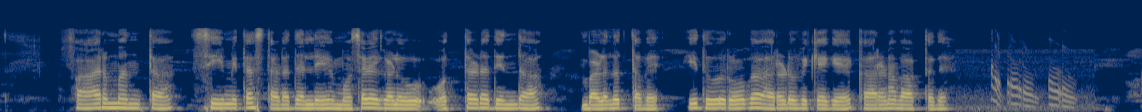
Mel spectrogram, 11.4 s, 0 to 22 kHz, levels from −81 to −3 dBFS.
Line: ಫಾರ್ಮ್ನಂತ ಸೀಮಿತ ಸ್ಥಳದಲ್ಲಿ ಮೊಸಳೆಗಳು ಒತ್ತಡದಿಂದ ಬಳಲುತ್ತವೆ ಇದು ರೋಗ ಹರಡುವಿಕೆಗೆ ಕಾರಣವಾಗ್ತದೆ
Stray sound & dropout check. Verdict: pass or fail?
fail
